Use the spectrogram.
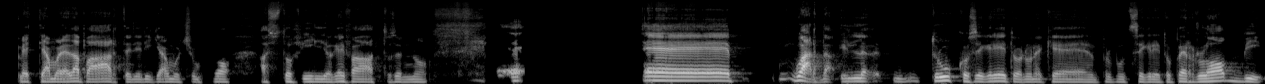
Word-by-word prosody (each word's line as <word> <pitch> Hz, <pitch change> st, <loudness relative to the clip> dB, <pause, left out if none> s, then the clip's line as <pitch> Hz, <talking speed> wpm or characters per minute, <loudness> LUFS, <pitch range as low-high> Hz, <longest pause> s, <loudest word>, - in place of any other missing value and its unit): mettiamole 130 Hz, -1 st, -2 dB
da 140 Hz, +2 st, +2 dB
parte. 130 Hz, -1 st, -1 dB
Dedichiamoci 120 Hz, 0 st, -7 dB
un 120 Hz, -, -10 dB
po' 125 Hz, -2 st, -5 dB, 0.3 s
a -, -, -8 dB
'sto 130 Hz, -, -5 dB
figlio 125 Hz, +2 st, -5 dB
che 130 Hz, -, -5 dB
hai 135 Hz, -, -1 dB
fatto, 125 Hz, -4 st, -4 dB
sennò 120 Hz, -2 st, -7 dB, 0.9 s
"e -, -, +3 dB, 1.2 s
Ehm, 180 Hz, -2 st, +6 dB, 0.6 s
guarda, 190 Hz, -, +4 dB
il, 145 Hz, +1 st, -3 dB
mhmm, 140 Hz, +2 st, -12 dB
trucco 175 Hz, -2 st, +2 dB
segreto, 140 Hz, 0 st, -1 dB
non 120 Hz, +1 st, -6 dB
è 120 Hz, -, -8 dB
che 120 Hz, -1 st, -6 dB
è 115 Hz, -, -8 dB
proprio 120 Hz, +2 st, -13 dB
un 115 Hz, -, -9 dB
segreto, 115 Hz, -3 st, -6 dB
per 125 Hz, +1 st, -2 dB
l'hobby, 140 Hz, -3 st, +1 dB
130 Hz, 140 wpm, -24 LUFS, 120-145 Hz, 1.2 s, Ehm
